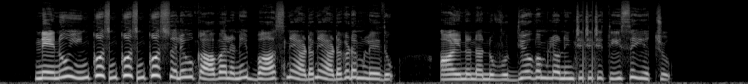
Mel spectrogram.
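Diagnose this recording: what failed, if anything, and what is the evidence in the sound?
Repeated frames, at the stage where compressed audio was written or sent. Right after "నేను ఇంకో", the stretch from 1.09 to 1.65 s is a 0.28 s chunk played two extra times. After "బాస్ని", 3.14 to 3.42 s replays a 0.28 s chunk once. After "నుంచి", 5.83 to 6.02 s loops a 0.09 s chunk twice. That gives you those stutters. The block sizes fit codec frames of about 93 ms being duplicated, and the copies add roughly a second of extra running time.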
